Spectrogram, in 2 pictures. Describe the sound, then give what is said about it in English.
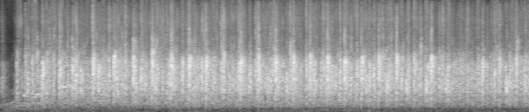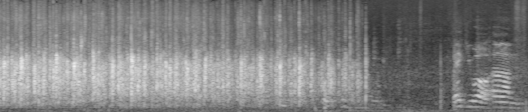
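Sustained audience applause for a man as he is helped to stand, a dense wash of many hands clapping steadily for about thirteen seconds before fading out, followed by a brief moment of quiet and the start of a voice. “People want to clap for you, sir.”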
